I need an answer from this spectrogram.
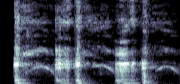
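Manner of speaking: hard choking cough fit. Real, not acted. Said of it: "choking my fucking face off".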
